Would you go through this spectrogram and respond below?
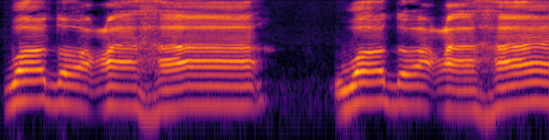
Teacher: হাটা খলকের শুরু থেকে পাতলা করে উচ্চারণ করতে হবে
